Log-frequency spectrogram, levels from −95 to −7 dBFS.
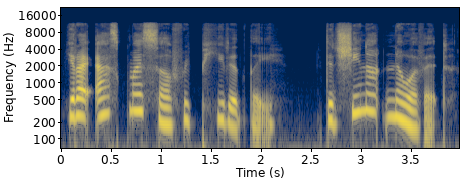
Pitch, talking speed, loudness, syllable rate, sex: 230 Hz, 165 wpm, -21 LUFS, 4.8 syllables/s, female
